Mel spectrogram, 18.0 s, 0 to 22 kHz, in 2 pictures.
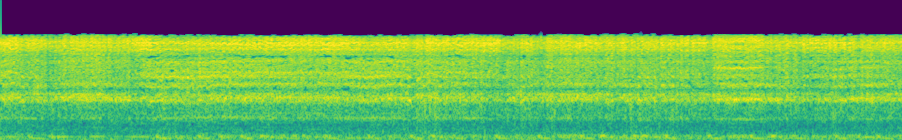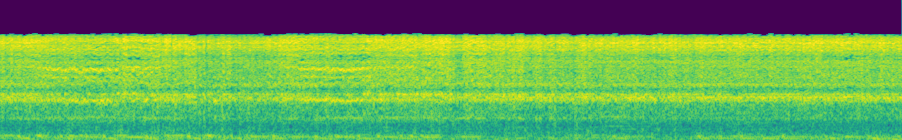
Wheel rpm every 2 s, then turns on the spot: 170, 170, 170, 160, 160, 160, 160, 170, 170.
none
